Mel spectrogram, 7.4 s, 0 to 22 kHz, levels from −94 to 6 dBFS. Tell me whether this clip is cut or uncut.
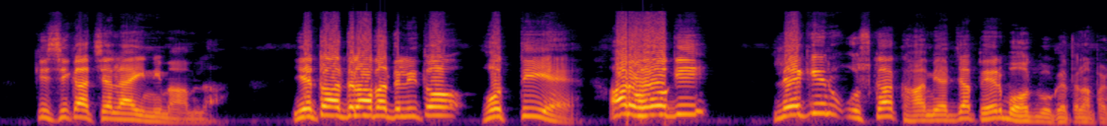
uncut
